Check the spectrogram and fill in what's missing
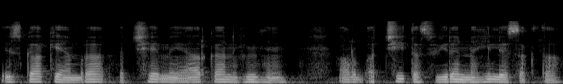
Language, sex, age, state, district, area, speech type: Urdu, male, 18-30, Maharashtra, Nashik, rural, spontaneous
